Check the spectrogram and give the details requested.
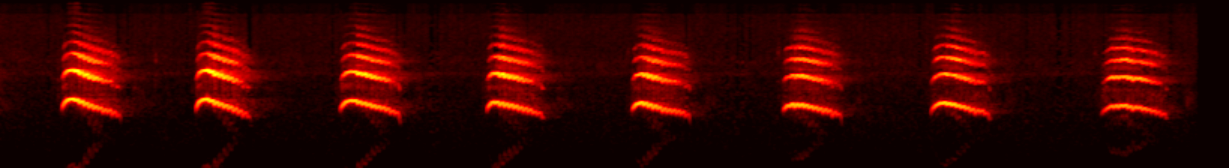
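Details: Male kiwi at Paignton Zoo giving a series of eight shrill, slightly arched whistles, each falling at the end, just over a second apart, with a quiet background.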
